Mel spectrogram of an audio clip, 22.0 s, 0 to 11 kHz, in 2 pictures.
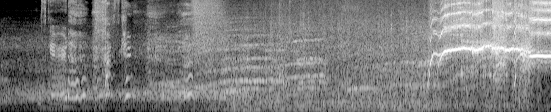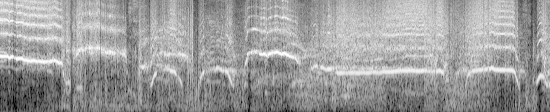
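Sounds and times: roller coaster rumbling on track: 0.0 - 22.0
riders screaming: 8.5 - 22.0.

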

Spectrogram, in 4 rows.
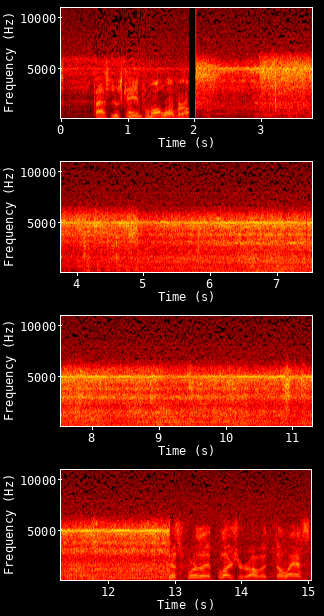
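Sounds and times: electric railcar humming and rumbling: 3.0 - 12.9.

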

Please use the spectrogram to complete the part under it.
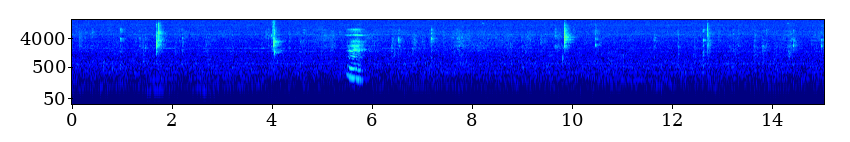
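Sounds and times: low steady hum: 0.0 - 15.0
mouth clicks and smacks chewing: 3.9 - 4.3, 9.6 - 10.8, 11.6 - 15.0.

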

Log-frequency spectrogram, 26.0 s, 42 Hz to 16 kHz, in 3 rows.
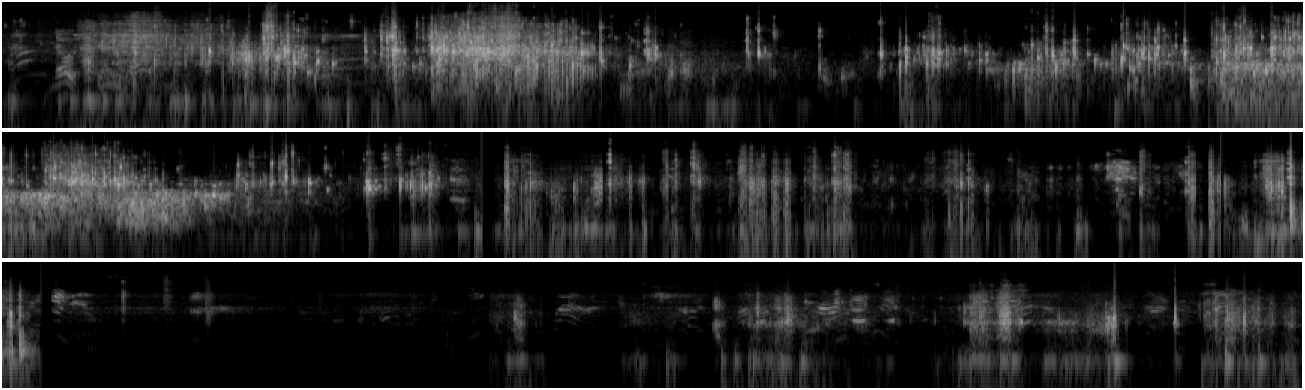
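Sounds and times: river water splashing around raft: 0.6 - 4.8
sharp splashes and knocks: 0.6 - 14.4.

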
